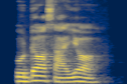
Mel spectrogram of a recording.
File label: Kelantan-Pattani Malay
